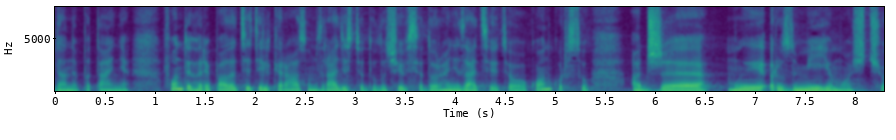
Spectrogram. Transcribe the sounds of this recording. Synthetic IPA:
d̪ɑnɛpɪt̪ɑnʲːɐfɔnt̪iɦɐɾʲepɑlˠɪt͡sʲɐtʲilʲkɪɾɑzɔmzrɑdʲisʲtʲʊd̪ɔlˠʊt͡ʃɪwsʲɐd̪ɔːrɦɐnʲizɑt͡sʲijʊt͡sʲɔɦɔkɔnkʊrsʊɑd͡ʒɛmɪrʔɔzʊmʲijemɔʃt͡ʃɔ

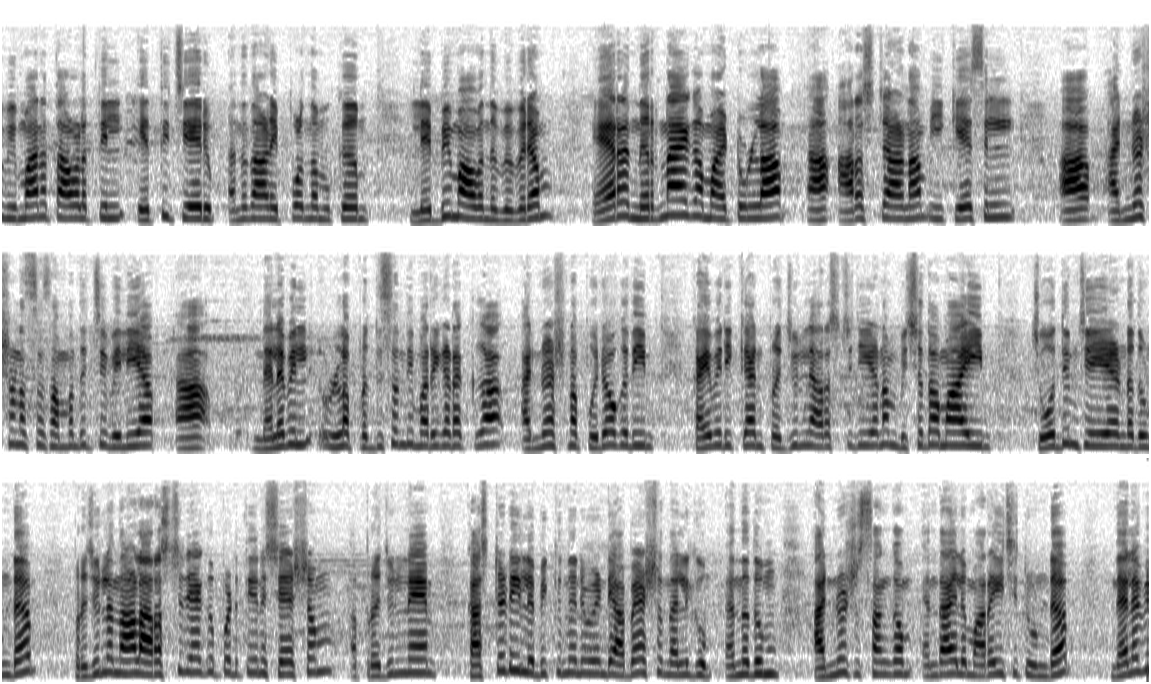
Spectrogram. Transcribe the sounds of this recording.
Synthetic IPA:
ʋimaːnɐt̪ːaːʋɐɭɐt̪ːile̞t̪ːit͡ɕːe̞ːɾume̞nːɐðaːɳipːo̞ːɭnɐmukːɨ | le̞bʱjɐmaːʋunːɐʋiʋɐɾɐm | e̞ːrɐnirɳaːjɐɣɐmaːjiʈːuɭːɐɐrɐstaːɳaːmiːke̞ːsil | ɐnwe̞ːʂɐɳɐssɐmbɐnd̪ʱit͡ɕːɨʋɐlijɐ | nilɐʋiluɭːɐprɐðisɐnd̪ʱimɐriɣɐɽɐkːuɣɐːnwe̞ːʂɐɳɐpuɾo̞ːɡɐði | kɐjʋɐɾikʲːaːnprɐd͡ʑulineɐrɐstɨt͡ɕe̞jːɐɳɐmʋiɕɐd̪ɐmaːji | t͡ɕo̞ːd̪ʱjɐmt͡ɕe̞jːe̞ːɳɖɐðuɳɖɨ | prɐd͡ʑulenaːɭɐrɐstɨɾe̞ːkʰɐpːe̞ɽut̪ːiðnɨɕe̞ːʂɐmprɐd͡ʑuline̞ | kɐstɐɽijlːe̞bʱikʲːunːɐðinuʋe̞ːɳɖiɐbe̞ːʂɐmnɐlk̬ume̞nːɐðum | ɐnwe̞ːʂɐsɐŋɡʱɐme̞nd̪aːjɐlumɐrijit͡ɕːiʈːuɳɖɨ | nelɐʋ

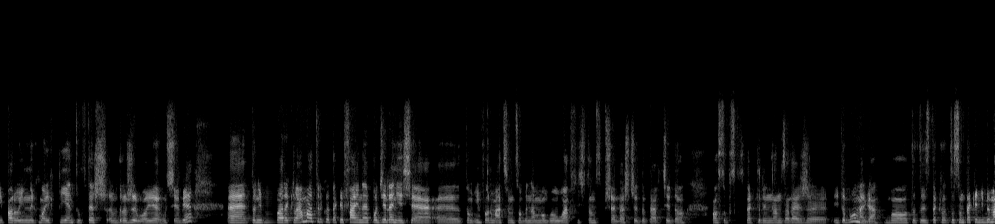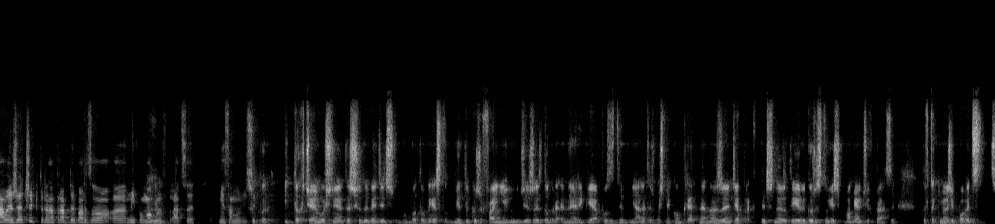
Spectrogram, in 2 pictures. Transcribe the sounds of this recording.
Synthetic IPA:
ipaɾuinːɘxmɔjixklʲijɛnt̪uft̪ɛʂvd̪ɾɔʐɘwɔjɛʔuɕebʲjɛ | t̪ɔɲɛbwaɾɛklamat̪ɘlkɔt̪akʲɛfajnɛpɔd͡ʑɛlɛɲɛɕɛt̪ɔ̃w̃infɔɾmat̪sʲjɔ̃t̪sɔbɘnamːɔɡwɔuwat̪fʲit͡ɕt̪ɛ̃w̃spʂɛd̪aʂt͡ʂɘd̪ɔt̪aɾt͡ɕɛd̪ɔɔsupsnak̚t̪uɾɘmnamzalɛʐɘit̪ɔbɘwɔmɛɡabɔt̪ɔt̪jɛst̪ɛkɔt̪ɔsɔ̃w̃t̪akʲɛɲibɘmawɛʐɛt͡ʂɘk̚t̪uɾɛnapɾavd̪ɛbaɾd̪zɔmʲipɔmɔɡwɛ̃fpɾat̪sɘ | ɲɛsamɔvʲisupɛɾit̪ɔxt͡ɕawɛmvwaɕɲɛt̪ɛʂɕɛd̪ɔvʲjed͡ʑet͡ɕbɔbɔt̪ɔvʲjɛ̰ʂt̪ɔɲɛt̪ɘlkɔʐɛfajɲilud͡ʑɛʐɛjɛst̪d̪ɔbɾaʔɛnɛɾɡʲjapɔzɘt̪ɘvɲɛalɛt̪ɛʐvwaɕɲɛkɔŋkɾɛt̪̚nɛnaʐɛɲd͡ʑapɾakt̪ɘt͡ʂnɛʐɛt̪ɘjɛvɘkɔʐɘst̪ujɛʂi̥pɔmaɡajɔ̃w̃t͡ɕifpɾat̪sɘt̪ɔft̪akʲimɾaʑɛpɔvʲjɛt̪s

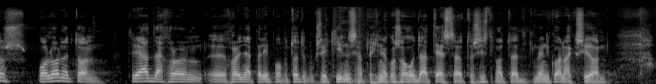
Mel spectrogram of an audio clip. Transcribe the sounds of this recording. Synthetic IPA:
ospo̞lo̞ne̞t̪o̞n | t̪ɾiɐnd̪ɐxxɾo̞ɲɐpe̞ɾipuɐpot̪o̞t̪e̞pu̥kse̞ciniseɐpot̪oçiʎɲɐkosɐoɣðod̪ɐt̪e̞se̞ɾɐt̪o̞sist̪imɐt̪oɐnd̪icime̞niko̞nɐksio̞̰n

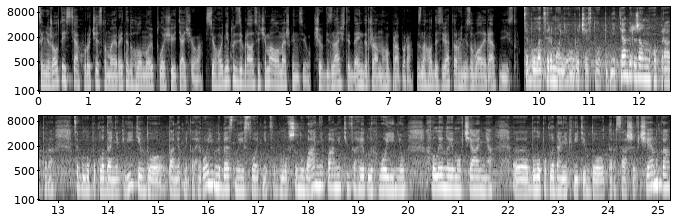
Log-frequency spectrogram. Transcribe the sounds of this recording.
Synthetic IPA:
sɛnʲiʒɔlt̪ɪjsʲtʲaxʊɾɔt͡ʃɪst̪ɔmɐjɔɾɪt̪nɐd̪ɦɔlˠɔwnɔjʊplˠɔʃt͡ʃɔjʊtʲat͡ʃɪʋɐsʲɔɦɔdʲnʲit̪ut̪zʲibɾɑlˠɔsʲɐt͡ʃɛmɑlˠɔmɛʃkɐnʲt͡sʲḭwʃt͡ʃɔbʋʲid̪znɑt͡ʃɪ̥t̪ɪd̪ɛnʲd̪erʒɑwnɔɦɔpɾɑpɔɾɐznɐɦɔd̪ɪsʲʋʲat̪ɐːrɾɦɐnʲizʊʋɑlˠɪɾʲad̪̚dʲijst̪w̪sɛbʊlˠɑt̪seɾemɔnʲijɐʊɾɔt͡ʃɪst̪ɔɦɔpʲidʲnʲɐtʲːad̪erʒɑwnɔɦɔpɾɑpɔɾɐt̪sɛbʊlˠɔpɔklˠɐd̪ɑnʲːɐkʋʲitʲiwd̪ɔpɑmʲjɐt̪nɪkɐɦeɾɔjiwnebɛsnɔjisɔtʲnʲit̪sɛbʊlˠɔwʃɐnʊʋɑnʲːɐpɑmʲjɐtʲizɐɦɪblˠɪxʋɔjinʲiw | xʋɪlˠɪnɔjimɔwt͡ʃɑnʲːɐ | bʊlˠɔpɔklˠɐd̪ɑnʲːɐkʋʲitʲiwd̪ɔt̪ɐɾɐsɑʃɪwt͡ʃɛnkɐ

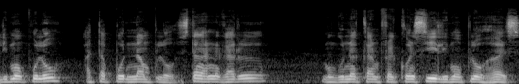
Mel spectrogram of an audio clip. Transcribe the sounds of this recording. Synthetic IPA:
limə̃pulʊh | at̪awpʊnnãmpulʊhsə̥t̪əŋahnəɡaɾə | mə̃ŋɡunãkanfɾɛkwɛnsilimə̃pulʊhɦəs

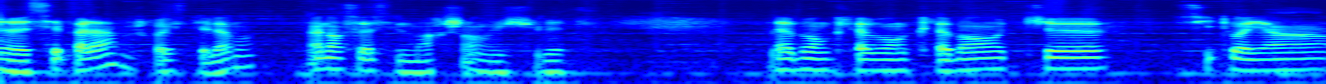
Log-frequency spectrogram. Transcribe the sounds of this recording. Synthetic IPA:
øsɛpalamwaʒəkχwa̰kəse̥t̪ɛlamwa | a̰nɔ̃saasɛləmaʁʃɑ̰̃wiʒəʃɥibɛt̪ | lʔabɑ̃klabɑ̃klabɑ̃k | sit̪wajɛ̃

